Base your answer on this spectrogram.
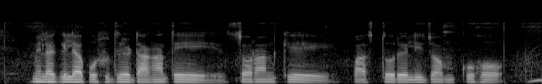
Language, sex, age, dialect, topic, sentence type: Bengali, male, 60-100, Rajbangshi, agriculture, statement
